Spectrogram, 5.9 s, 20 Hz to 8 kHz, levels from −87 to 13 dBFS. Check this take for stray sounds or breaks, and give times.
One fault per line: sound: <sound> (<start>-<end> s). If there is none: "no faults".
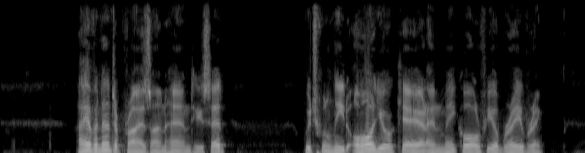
no faults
